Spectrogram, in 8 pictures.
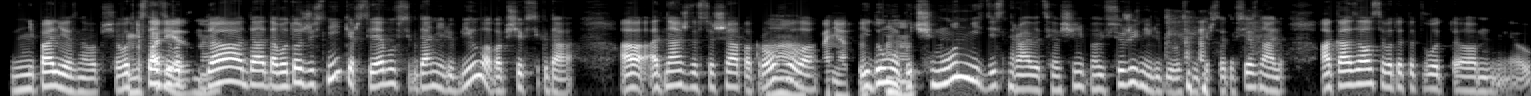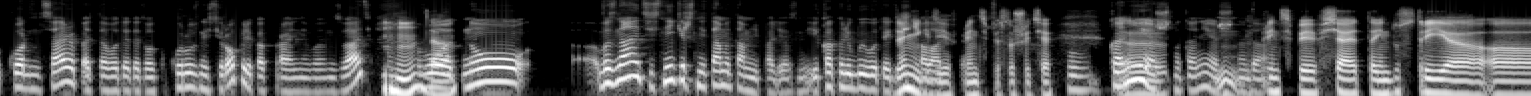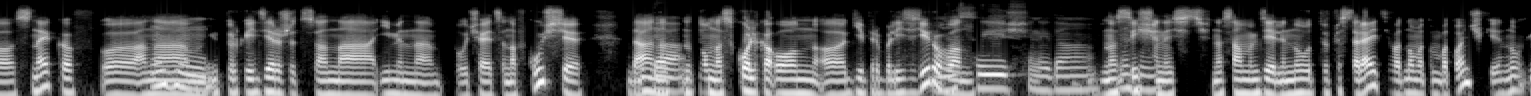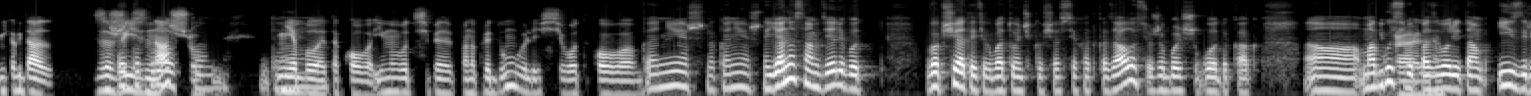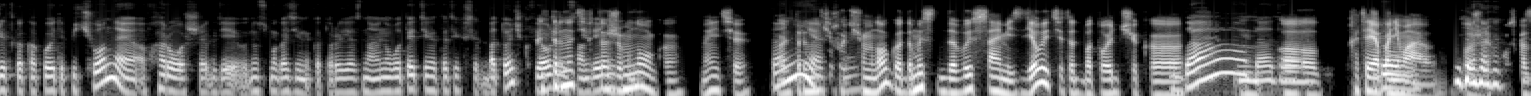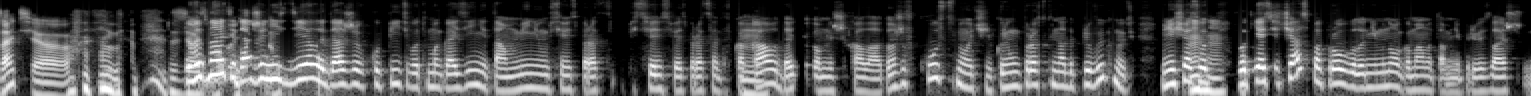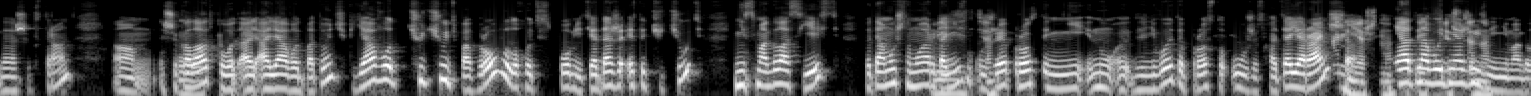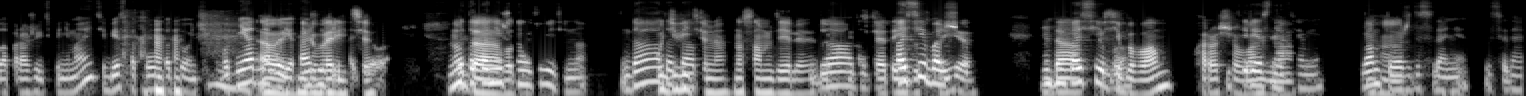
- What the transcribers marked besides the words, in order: chuckle; in English: "corn syrup"; chuckle; other background noise; chuckle; tapping; chuckle
- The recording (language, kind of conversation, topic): Russian, unstructured, Насколько, по-вашему, безопасны продукты из обычных магазинов?
- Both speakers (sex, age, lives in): female, 35-39, United States; male, 20-24, Germany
